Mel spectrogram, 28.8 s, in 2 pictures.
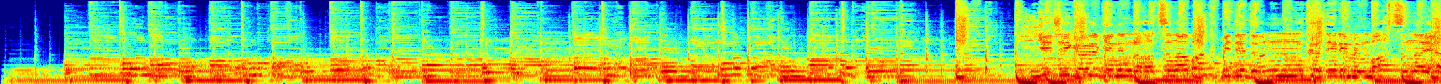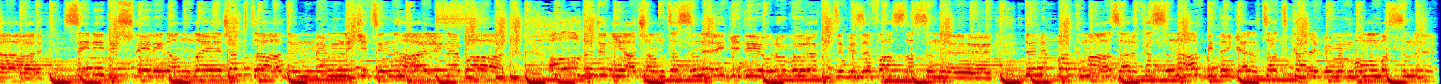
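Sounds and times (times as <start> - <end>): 
Turkish hip hop music: 0.7 - 28.8.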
